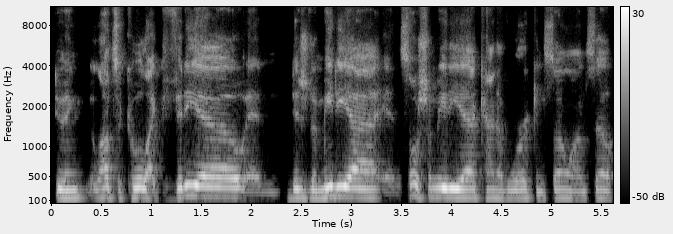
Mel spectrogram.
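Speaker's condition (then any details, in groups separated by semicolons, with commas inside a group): No condition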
